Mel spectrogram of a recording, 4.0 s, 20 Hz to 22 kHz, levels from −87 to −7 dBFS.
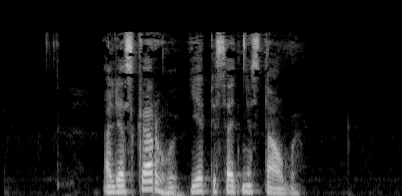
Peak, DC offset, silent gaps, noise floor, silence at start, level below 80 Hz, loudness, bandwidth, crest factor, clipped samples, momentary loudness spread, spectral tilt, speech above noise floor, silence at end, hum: -6 dBFS; under 0.1%; none; -73 dBFS; 1.05 s; -48 dBFS; -26 LUFS; 11.5 kHz; 22 dB; under 0.1%; 13 LU; -4 dB/octave; 47 dB; 1.05 s; none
